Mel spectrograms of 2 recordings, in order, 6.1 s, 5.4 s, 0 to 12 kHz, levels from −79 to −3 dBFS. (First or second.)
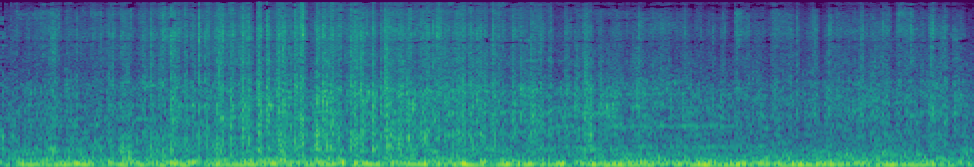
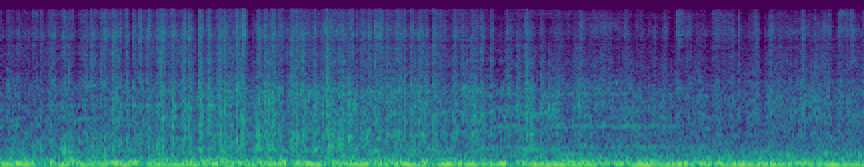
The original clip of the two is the second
